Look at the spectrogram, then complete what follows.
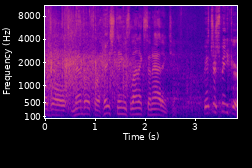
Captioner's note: applause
